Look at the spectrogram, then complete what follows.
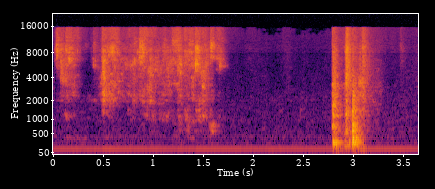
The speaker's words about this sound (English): So I'm actually just going to add a little bit of water to this.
